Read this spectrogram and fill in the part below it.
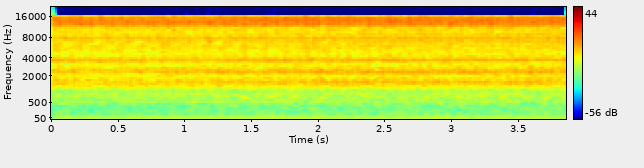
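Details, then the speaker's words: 2011 Audi TT Quattro 2.0T TFSI, just fired up for the first time after engine-damage repair, on a chilly day: a steady idle with quick light clicking. Owner suspects valvetrain noise from lifters not yet filled with oil, which should quieten. "it's a little clicky, but I also am not that familiar with how these motors are supposed to sound. That just seems like valve tray noise to me."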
